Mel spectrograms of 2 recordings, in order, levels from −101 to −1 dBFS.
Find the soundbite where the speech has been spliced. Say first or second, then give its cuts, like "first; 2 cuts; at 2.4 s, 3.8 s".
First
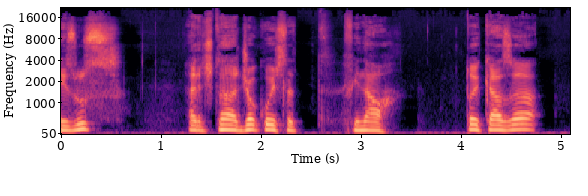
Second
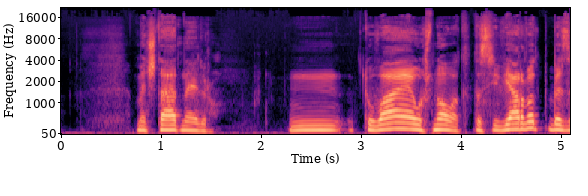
first; 1 cut; at 3.6 s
